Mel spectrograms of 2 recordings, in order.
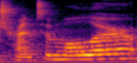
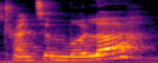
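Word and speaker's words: Trentemøller: for over a decade trenter or as we were like trying to pronounce it correctly I think it's Trent Mula I thought he was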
